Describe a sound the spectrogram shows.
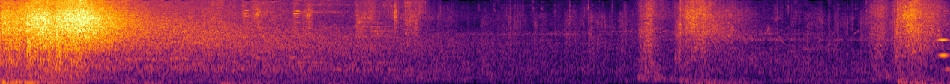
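Magical spell effects whoosh and crackle in bursts.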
